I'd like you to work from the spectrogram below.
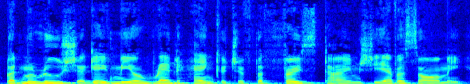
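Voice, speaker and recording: A man's voice: a little high, fairly even intonation, normal speed, mellow, highs cut off, voice pushed up, close to an everyday voice. A man voicing a resentful, defiant servant girl in a storybook tale.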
